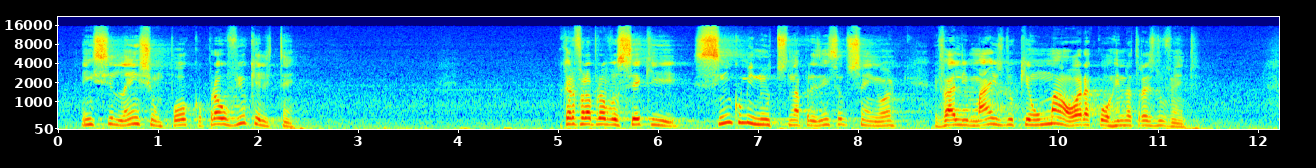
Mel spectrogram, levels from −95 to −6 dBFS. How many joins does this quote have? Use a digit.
0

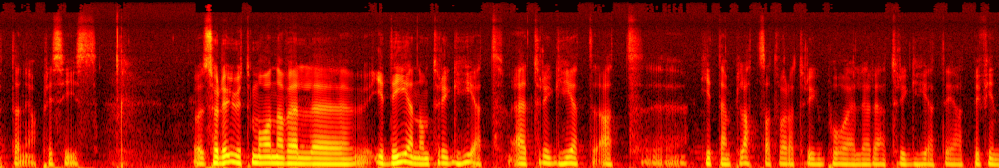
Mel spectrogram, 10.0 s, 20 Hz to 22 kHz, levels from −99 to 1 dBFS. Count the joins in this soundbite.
1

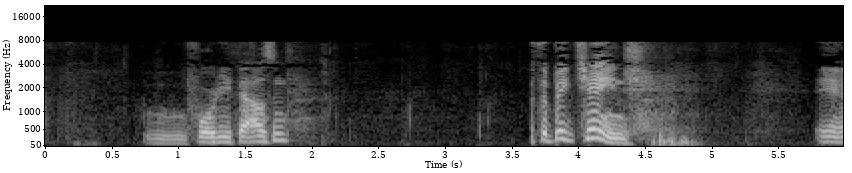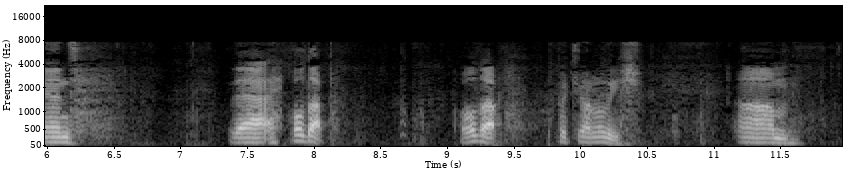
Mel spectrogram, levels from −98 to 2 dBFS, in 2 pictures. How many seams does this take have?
5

